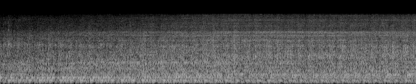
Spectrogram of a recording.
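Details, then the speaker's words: Suzuki GS850 after carb synchronisation and slide needle shimming: smooth, even idle just above 1000 rpm, no lifter tick or misses, crisp throttle response; normal healthy idle before test ride. "I hardly hear any kind of lifter noise or anything out of the engine the throttle response is crisp"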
